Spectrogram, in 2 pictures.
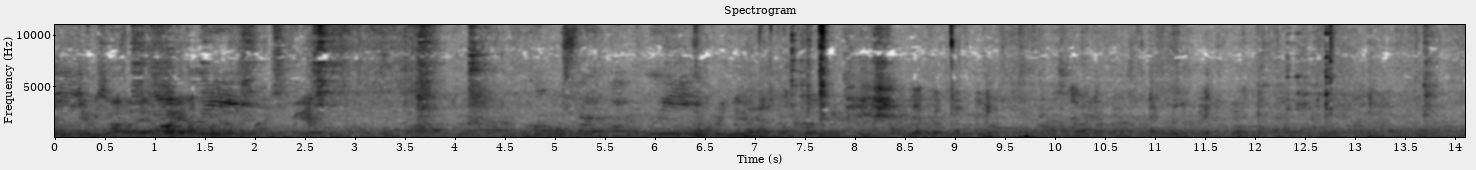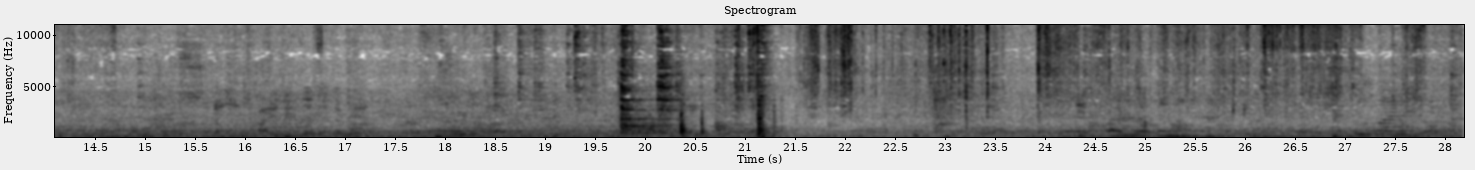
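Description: Voices murmur in the background.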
